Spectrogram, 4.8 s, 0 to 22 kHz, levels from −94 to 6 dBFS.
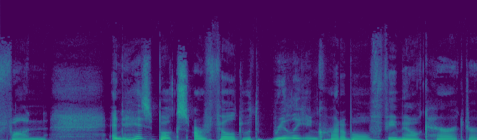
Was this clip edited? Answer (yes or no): no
